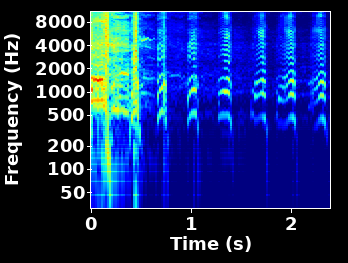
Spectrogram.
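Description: A loud vocal outburst, then a person laughing in a steady string of short, high-pitched 'ha' bursts, about three a second.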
